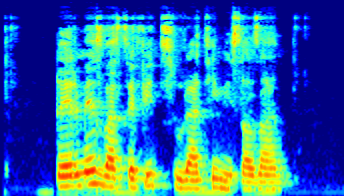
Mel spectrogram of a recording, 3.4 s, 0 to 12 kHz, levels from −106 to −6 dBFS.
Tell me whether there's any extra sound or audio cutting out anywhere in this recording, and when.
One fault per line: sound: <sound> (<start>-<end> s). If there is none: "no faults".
no faults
